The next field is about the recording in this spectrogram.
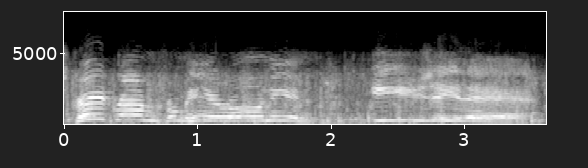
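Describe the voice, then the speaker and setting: An actor playing an excitable old western stagecoach driver who talks folksily to his horses in a 1940s radio drama. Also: extremely high pitch, slow, heavily acted. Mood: soothing, weary. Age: older. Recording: scratchy, muffled 1940s radio recording.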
